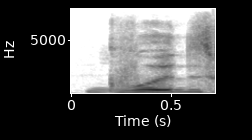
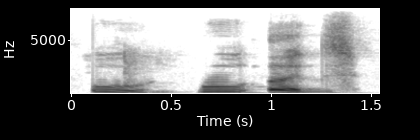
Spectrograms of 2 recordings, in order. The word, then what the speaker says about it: woods: Okay, so instead of saying woods with the G sound at the beginning, it's woods. Woods. Good. Listen carefully. You're saying g. Okay, you don't want to say g. It's oo. Okay, just like the oo sound.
